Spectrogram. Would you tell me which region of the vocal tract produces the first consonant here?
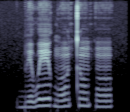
lips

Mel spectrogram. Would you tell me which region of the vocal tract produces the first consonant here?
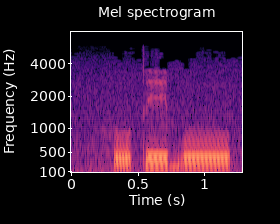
throat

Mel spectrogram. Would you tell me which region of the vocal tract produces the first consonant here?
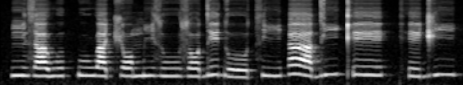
tongue tip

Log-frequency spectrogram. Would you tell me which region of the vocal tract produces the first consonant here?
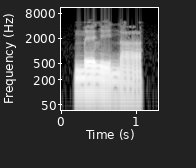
lips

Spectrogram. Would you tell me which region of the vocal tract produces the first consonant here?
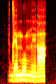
tongue tip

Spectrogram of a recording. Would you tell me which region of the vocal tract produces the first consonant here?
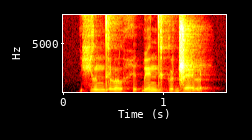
palate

